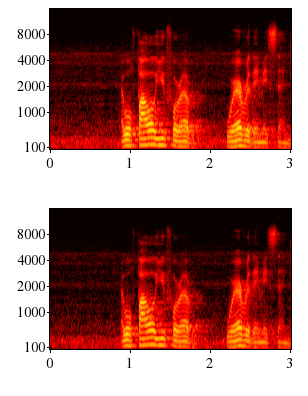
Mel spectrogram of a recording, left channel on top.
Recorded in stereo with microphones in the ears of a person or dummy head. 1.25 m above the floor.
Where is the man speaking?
5° left (ahead or behind), 0.5 m.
